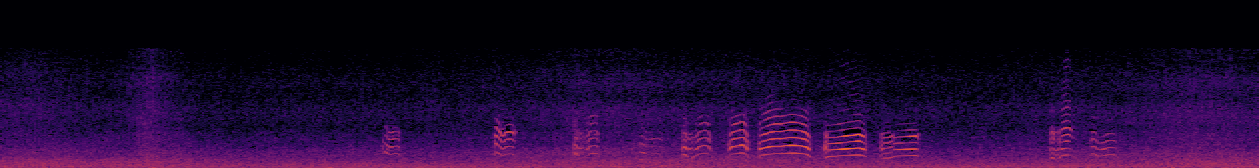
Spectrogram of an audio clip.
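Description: Bird calls over a steady hiss: short, arching, high calls begin about four seconds in, come in a quick, louder run in the middle, and end with a few more near the end.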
